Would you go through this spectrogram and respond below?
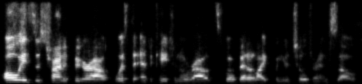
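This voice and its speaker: A woman from Jamaica, raised in Brooklyn, talking as a podcast guest in an unhurried, reflective way. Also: lowish voice, fairly even intonation, rough recording. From Jamaica, raised in Brooklyn, New York. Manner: unhurried, reflective storytelling with light laughs. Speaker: podcast guest, Navy senior chief. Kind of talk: casual interview conversation. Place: home, remote call from abroad.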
